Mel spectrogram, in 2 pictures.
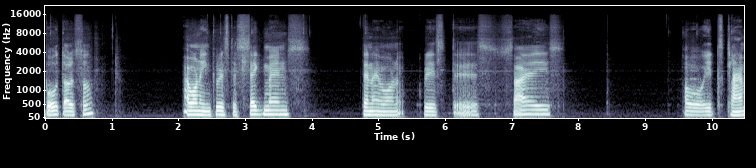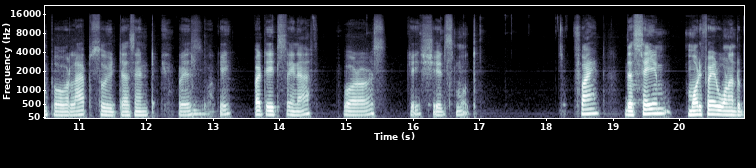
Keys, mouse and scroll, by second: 0.0 click, 2.4 click, 2.6 click, 3.8 click, 4.8-7.8 drag, 9.7 middle click, 12.7 q, 13.9-15.5 right drag, 16.1 middle click, 16.5-16.8 scroll down 2, 16.7 middle click, 17.4 click, 17.7 middle click.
